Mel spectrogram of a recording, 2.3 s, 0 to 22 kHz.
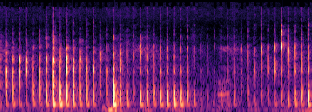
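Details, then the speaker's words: TP.RD8503.PB816 32-inch LED TV with picture and backlight working but no sound. A fast, even "kit-kit" ticking, about fifteen clicks a second, comes from both speakers. "दोस्तों यह जो kit kit की आवाज आ रही है य दोनों speaker से आ रही है और इसमें यह प्रॉब्लम है कि इसका साउंड नहीं आ रहा है"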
